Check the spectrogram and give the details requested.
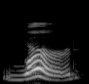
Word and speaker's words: word: those rules when reading word remember to pronounce the letters o and r as er let's sound it out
